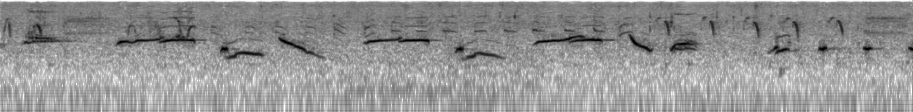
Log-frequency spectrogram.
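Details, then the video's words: Murai batu (white-rumped shama) master song for training birds, with water trickling behind: clear fluting whistles, some sliding down steeply, then quick high chips near the end. "TERAPI MURAI BATU YANG AKAN MEMBUAT BURUNG BIASA JADI ISTIMEWA"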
